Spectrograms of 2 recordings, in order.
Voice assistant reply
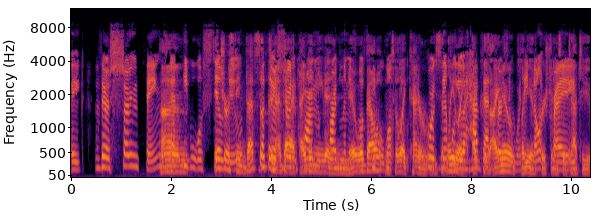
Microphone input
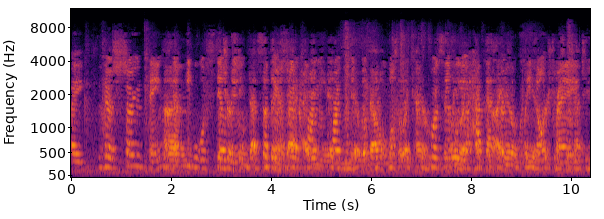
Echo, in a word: present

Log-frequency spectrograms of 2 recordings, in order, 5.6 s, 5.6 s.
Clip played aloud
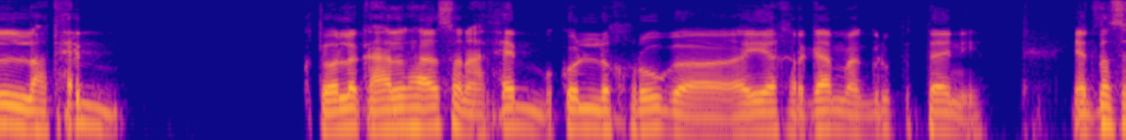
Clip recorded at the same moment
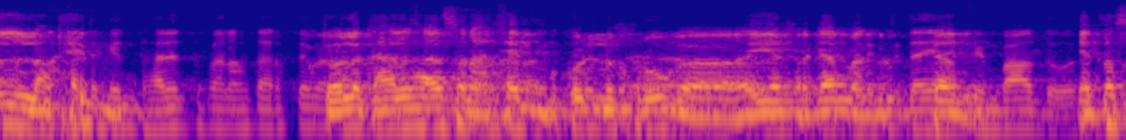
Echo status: present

